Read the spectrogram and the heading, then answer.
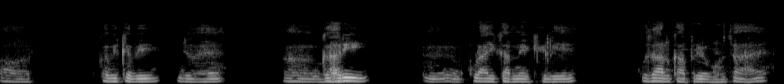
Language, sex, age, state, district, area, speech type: Hindi, male, 60+, Uttar Pradesh, Ghazipur, rural, spontaneous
